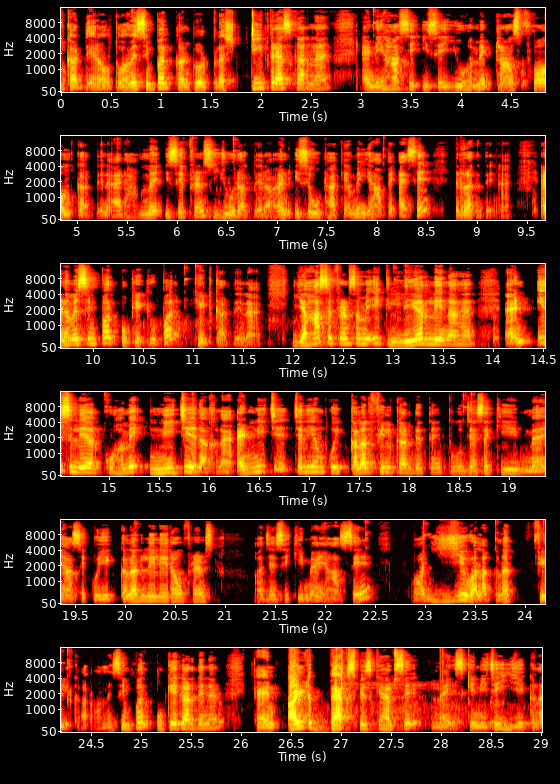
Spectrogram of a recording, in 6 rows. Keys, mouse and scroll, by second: 1.8 ctrl+t, 3.0-24.1 drag.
